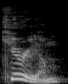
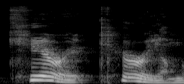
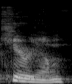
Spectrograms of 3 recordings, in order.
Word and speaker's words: Kirium: But I've always said Kirium as the I is followed by a consonant that's followed by a vowel. So I always give it the long I.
